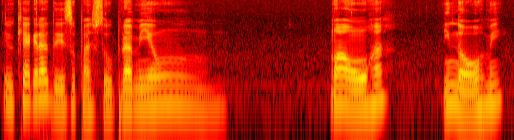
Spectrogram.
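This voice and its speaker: A woman's voice: fairly low pitch, steady tone, a little slow, dark tone. A Brazilian woman from Bahia speaking as a guest, hesitant and humbly grateful as she searches for words.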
